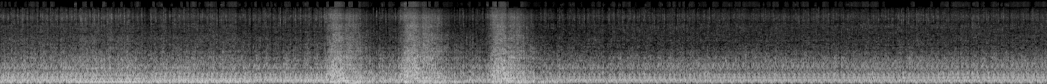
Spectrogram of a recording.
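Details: Freshly rebuilt small block Chevy 350 (355) on a run stand, restarted after refuelling, open headers, temps about 107 front, 76 back, plenum 69°: steady even idle with three quick throttle blips returning cleanly to idle, no knocks or misses; healthy.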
